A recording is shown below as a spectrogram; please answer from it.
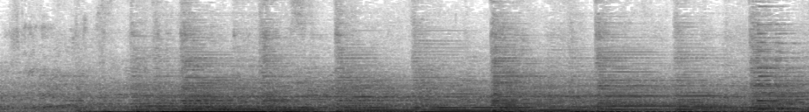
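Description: Acoustic guitars strumming the instrumental intro of a country song, played through a stage PA. The guitars come in and swell to full level about a second in, with steady strummed chords and strong low notes.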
